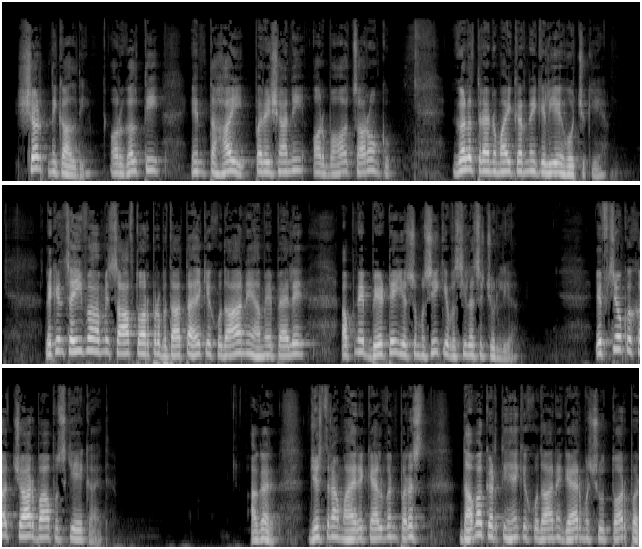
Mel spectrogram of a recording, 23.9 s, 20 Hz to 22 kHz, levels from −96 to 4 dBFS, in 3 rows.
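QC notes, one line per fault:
Nothing stood out on listening to this speech clip, apart from a smooth fade-in over the first 0.22 s.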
